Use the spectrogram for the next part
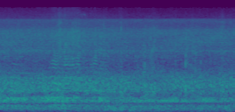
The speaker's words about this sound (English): Obviously, I need to get the bees out.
